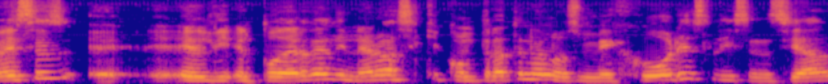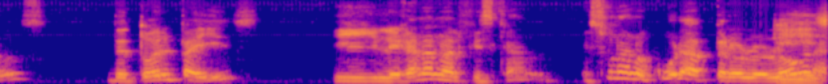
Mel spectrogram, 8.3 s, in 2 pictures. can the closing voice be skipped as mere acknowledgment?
No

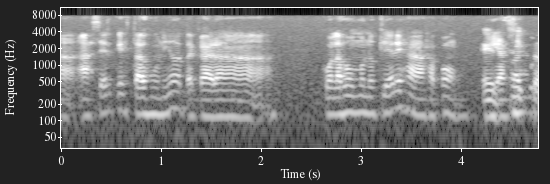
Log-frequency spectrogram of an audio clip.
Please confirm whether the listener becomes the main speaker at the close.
Yes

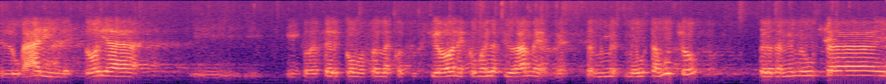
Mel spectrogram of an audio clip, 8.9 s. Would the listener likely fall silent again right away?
Yes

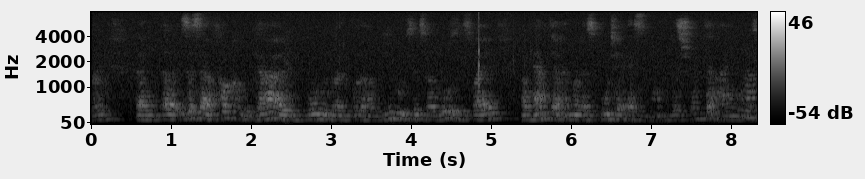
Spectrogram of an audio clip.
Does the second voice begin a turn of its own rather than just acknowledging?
No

